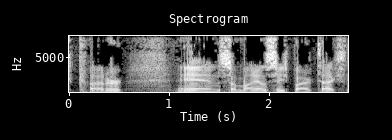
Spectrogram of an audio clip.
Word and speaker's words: Qatar: uh I pronounced it Qatar because that's the way it's spelled and my mind was just not thinking I've heard it a million times I know it is pronounced as cutter and somebody on sepire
